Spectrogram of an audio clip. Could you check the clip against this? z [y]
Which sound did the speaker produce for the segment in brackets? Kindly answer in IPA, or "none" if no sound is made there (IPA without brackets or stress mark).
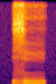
y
